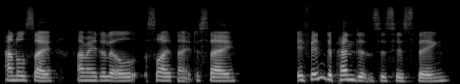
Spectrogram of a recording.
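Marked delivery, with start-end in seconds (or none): none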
